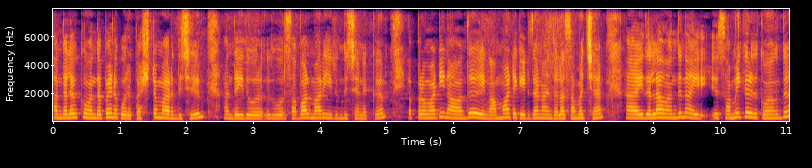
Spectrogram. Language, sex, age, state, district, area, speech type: Tamil, female, 18-30, Tamil Nadu, Pudukkottai, rural, spontaneous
